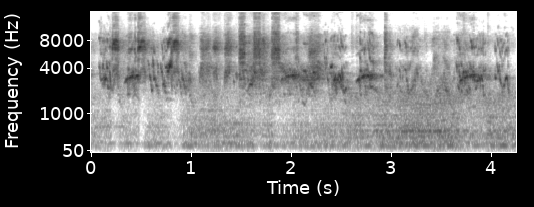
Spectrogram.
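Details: Caged budgerigars at play, twittering warbles and clear chirps over a fuller background rumble, birds calling almost continuously.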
